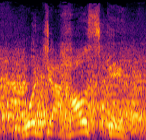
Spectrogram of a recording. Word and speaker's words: Wojciechowsky: I asked Michael, the proprietor here, how you pronounce her last name, and it's Wojciechowsky.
